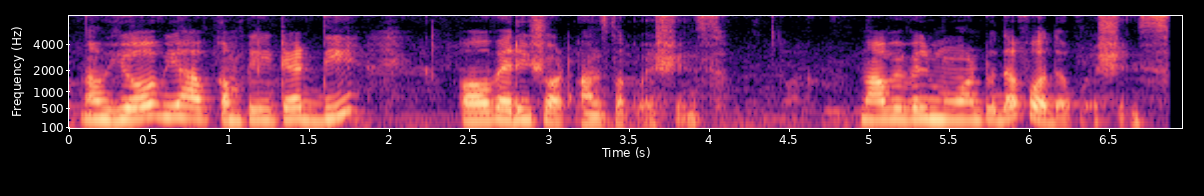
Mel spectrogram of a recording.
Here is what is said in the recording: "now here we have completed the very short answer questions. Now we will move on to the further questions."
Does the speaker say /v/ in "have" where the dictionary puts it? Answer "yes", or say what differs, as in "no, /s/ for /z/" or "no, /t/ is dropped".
yes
